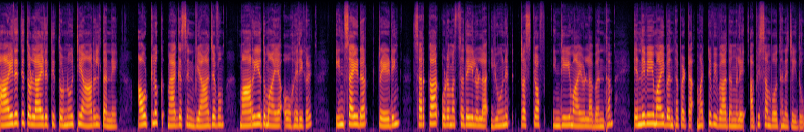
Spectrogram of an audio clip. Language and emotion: Malayalam, neutral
